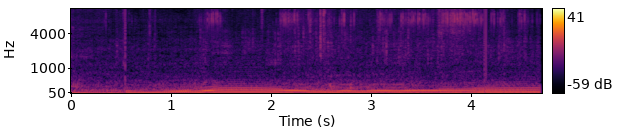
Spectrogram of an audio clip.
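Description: A 1988 Toyota MR2 AW11 with worn synchronizers runs close by as it struggles into third gear, its engine rumble rising and bending in pitch as revs shift, steady and loud with no talking.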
